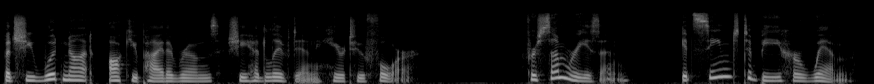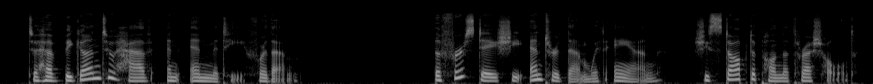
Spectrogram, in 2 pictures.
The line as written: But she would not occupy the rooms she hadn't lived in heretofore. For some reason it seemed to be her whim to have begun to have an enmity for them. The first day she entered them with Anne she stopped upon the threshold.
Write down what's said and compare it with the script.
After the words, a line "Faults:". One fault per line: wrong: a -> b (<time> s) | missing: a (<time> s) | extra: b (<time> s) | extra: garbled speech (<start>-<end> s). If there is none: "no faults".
But she would not occupy the rooms she had lived in heretofore. For some reason it seemed to be her whim to have begun to have an enmity for them. The first day she entered them with Anne she stopped upon the threshold.
Faults:
wrong: hadn't -> had (2.5 s)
